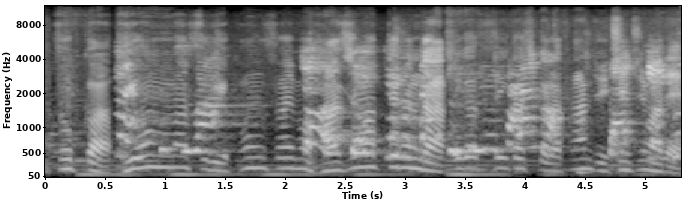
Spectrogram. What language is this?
Japanese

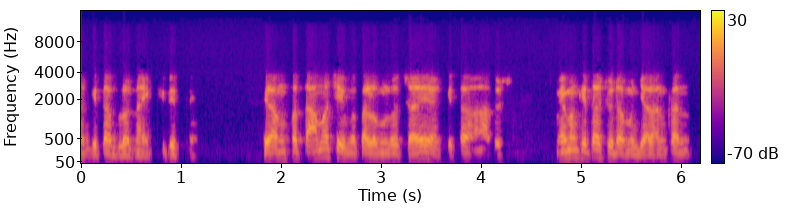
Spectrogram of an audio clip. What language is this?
Indonesian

